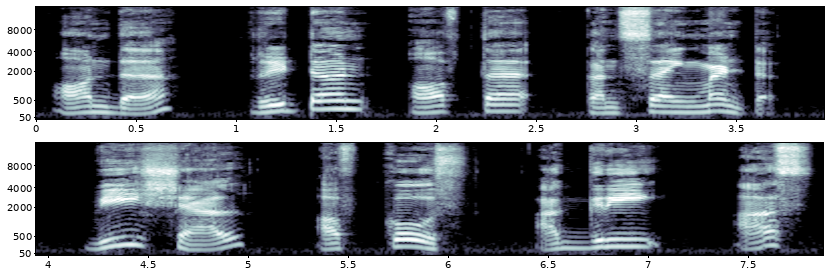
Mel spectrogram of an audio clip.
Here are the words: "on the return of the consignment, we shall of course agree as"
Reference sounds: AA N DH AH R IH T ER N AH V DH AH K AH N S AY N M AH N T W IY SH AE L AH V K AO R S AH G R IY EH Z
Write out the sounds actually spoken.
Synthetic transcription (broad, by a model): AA N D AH R IH T ER N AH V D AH K AH N S AY N M AH N T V IY SH AE L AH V K AO R S AH G R IY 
